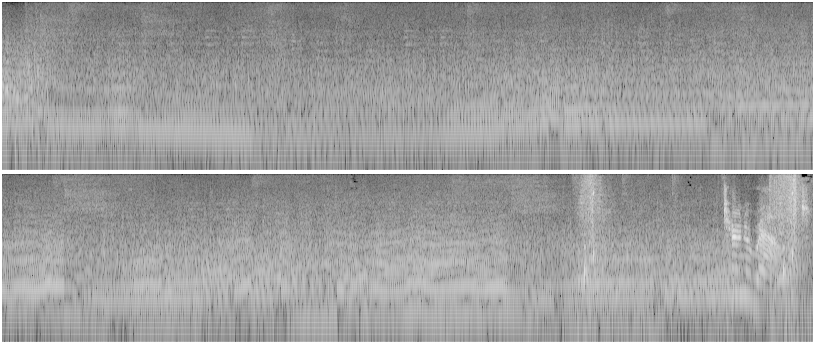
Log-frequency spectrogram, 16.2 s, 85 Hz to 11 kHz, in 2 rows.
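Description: A Ferrari 250 GT Berlinetta in the racing game Forza Horizon 2 drives with a continuous engine drone whose pitch rises and falls through gear changes, with brief tire squeal near the end.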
